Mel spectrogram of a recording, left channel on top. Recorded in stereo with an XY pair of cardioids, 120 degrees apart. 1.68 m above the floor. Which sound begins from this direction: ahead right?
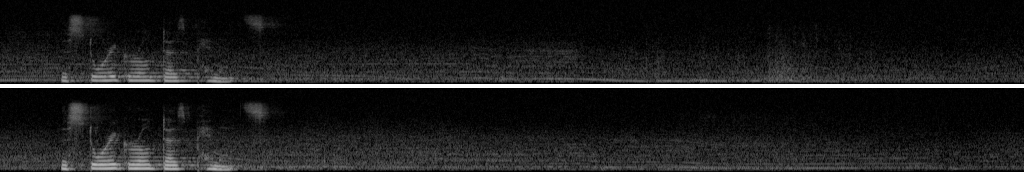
A woman speaking, at 0.6 s.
